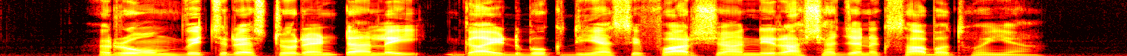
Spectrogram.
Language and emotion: Punjabi, sad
